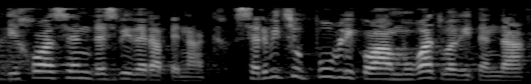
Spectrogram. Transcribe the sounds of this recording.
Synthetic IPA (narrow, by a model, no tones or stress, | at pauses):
d̪ixo̞ase̞nd̪e̞zβiðe̞ɾape̞na̰k | se̞ɾβ̞it͡supuβ̞liko̞amuɣ̞at̪ue̞ɣ̞it̪e̞nd̪a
